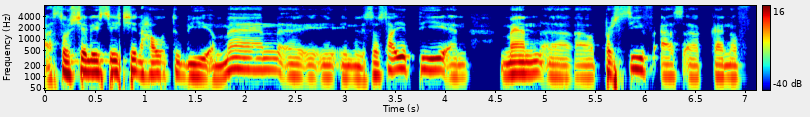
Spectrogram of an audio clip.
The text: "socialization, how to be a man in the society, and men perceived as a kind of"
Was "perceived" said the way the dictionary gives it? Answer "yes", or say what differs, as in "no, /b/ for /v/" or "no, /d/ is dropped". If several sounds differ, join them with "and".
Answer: no, /d/ is dropped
